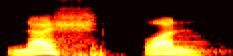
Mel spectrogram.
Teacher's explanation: شین میں تفشی ہے، آواز منہ میں پھیل جاتی ہے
